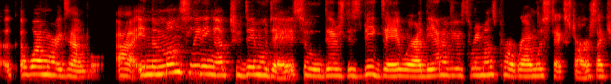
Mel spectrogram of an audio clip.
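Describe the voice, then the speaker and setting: A woman's voice: medium pitch, far from the mic. A woman from France with a French accent, speaking English as a second language, telling a story in a motivational talk and often repeating words and using fillers. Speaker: event speaker.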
